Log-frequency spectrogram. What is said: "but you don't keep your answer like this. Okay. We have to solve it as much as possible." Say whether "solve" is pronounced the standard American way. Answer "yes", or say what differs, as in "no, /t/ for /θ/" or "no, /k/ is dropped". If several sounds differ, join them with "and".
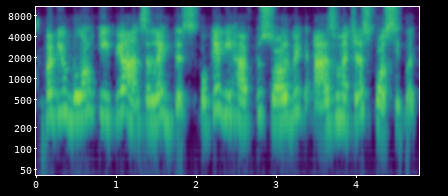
yes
